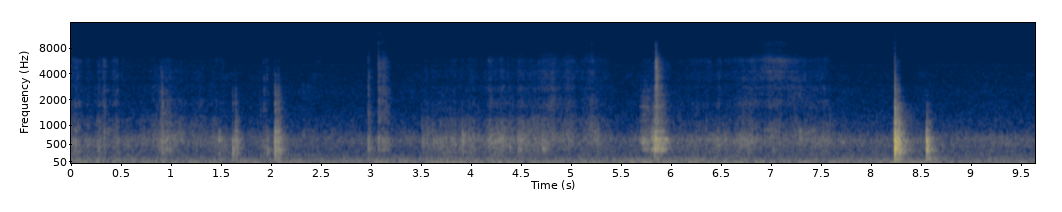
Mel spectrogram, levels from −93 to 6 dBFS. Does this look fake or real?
real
